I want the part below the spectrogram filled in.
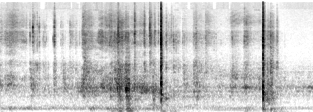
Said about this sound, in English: what we're gonna do over here is just pull this trim down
